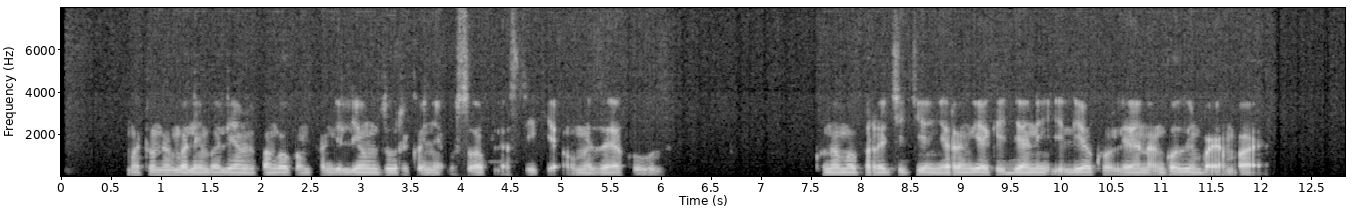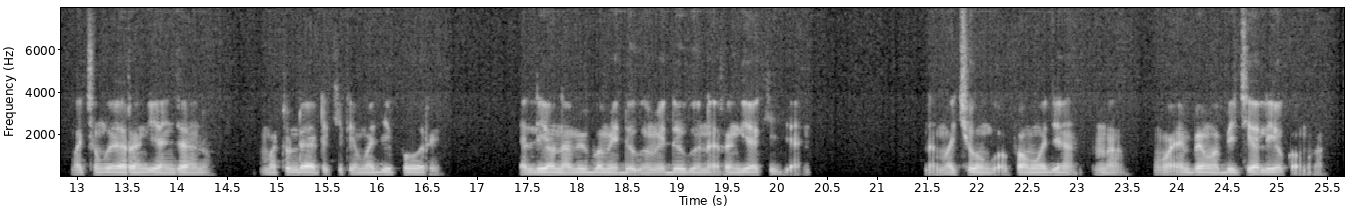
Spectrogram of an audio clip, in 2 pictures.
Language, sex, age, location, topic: Swahili, male, 25-35, Mombasa, finance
